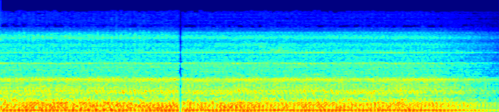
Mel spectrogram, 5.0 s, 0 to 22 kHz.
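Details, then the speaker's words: Honda EP1000 petrol portable generator, running without load just after a recoil start with the choke then closed: steady, even engine drone with no knocks or surging; sound level stated as 86 dB. Normal no-load running. "তো এটার sound লেভেলটা আপনাদেরকে শোনালাম। Sound লেভেলটা অনেকটাই কম। এটার sound level হচ্ছে 86 decibel, ঘরের জন্য ঠিকই আছে।"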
